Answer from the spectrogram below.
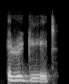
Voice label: "irrigate", Indian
